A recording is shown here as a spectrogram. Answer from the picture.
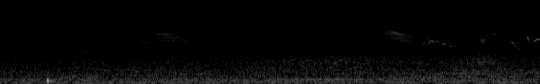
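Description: Faint outdoor ambience: a few short bird chirps over a low steady rumble, with one brief low thump about half a second in.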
